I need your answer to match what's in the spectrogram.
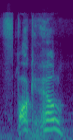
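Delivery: very high, full-throated, top-of-the-lungs yell. Playing a dwarf who just stepped in radioactive goo: yelling at the top of voice. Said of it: "at basically the top of my voice".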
